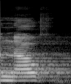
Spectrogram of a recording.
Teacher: اگلا حرف نون خا زبر نوخ، خا کو موٹا کر کے پڑھیں۔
